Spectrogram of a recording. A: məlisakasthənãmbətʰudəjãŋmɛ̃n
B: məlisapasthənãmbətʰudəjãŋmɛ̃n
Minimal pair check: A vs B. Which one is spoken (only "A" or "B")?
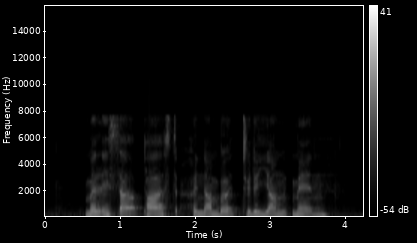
B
